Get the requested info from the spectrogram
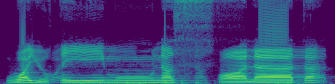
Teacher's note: نون کو صاد کے ساتھ ملا لیں گے تاکہ صاد کے اوپر شد کی ادائیگی ہو سکے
